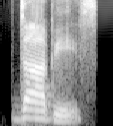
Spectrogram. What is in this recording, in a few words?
"darbies", Indian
